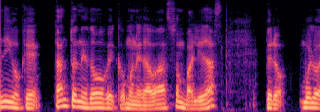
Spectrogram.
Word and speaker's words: Nedavá: Así que es evidente que está utilizando una pronunciación derivada del yiddish, donde las vocales, algunas de ellas cambian de la pronunciación israelí sefaradita, por ejemplo en este caso Nedove en lugar de Nedavá.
